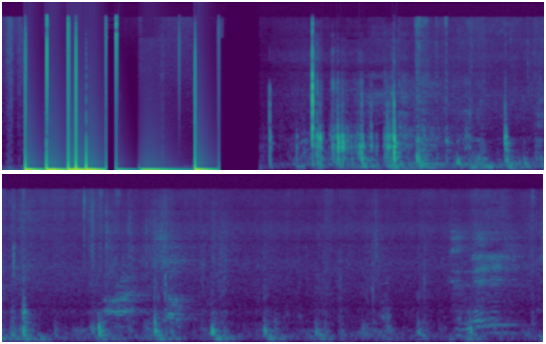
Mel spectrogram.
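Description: A stream audio failure. In the first two seconds a series of loud clicks and pops cuts in and out with gaps of dead silence. Then a man's voice comes back through the microphone, broken up and unclear.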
